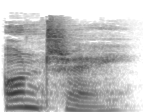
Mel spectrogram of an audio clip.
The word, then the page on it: entree: British English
